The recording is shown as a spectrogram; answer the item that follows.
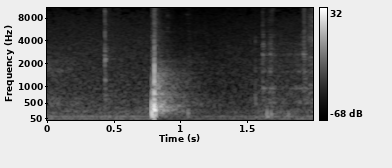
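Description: A single sharp knock a little under a second in, from the stripped-down receipt printer's parts being handled, with a few faint ticks before and after.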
